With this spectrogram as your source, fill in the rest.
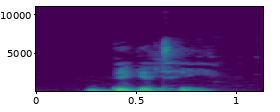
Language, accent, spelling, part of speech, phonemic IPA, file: English, Southern England, biggity, adjective, /ˈbɪɡɪti/, LL-Q1860 (eng)-biggity.wav
- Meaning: Conceited, uppity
